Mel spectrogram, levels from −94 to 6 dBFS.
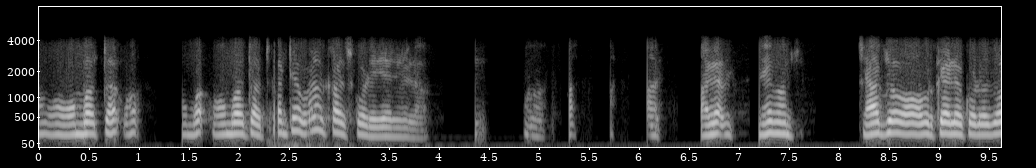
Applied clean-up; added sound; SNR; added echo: neural mask model Resemble Enhance denoiser.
